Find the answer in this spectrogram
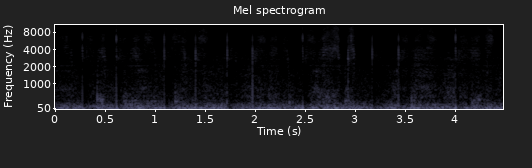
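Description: Chalk writing on a blackboard: a faint, quick run of short scratches and taps as the words are written out.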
